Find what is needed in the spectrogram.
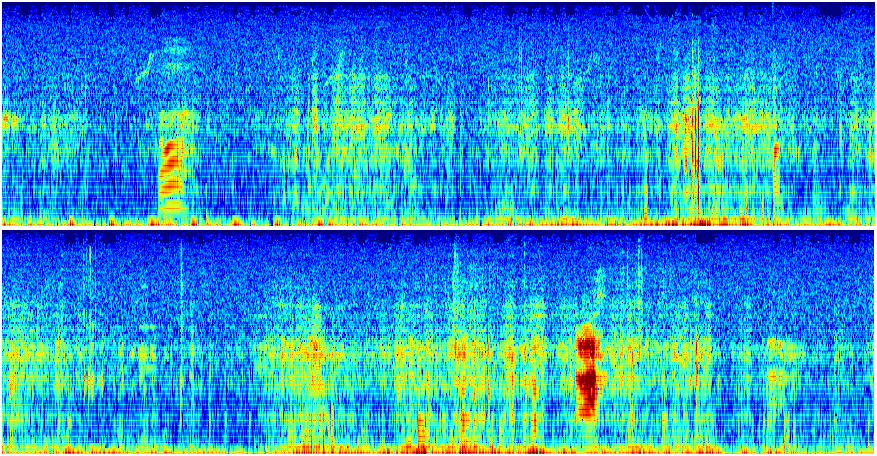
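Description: Mountain bike ridden over a stony dirt trail, picked up by a chest-mounted camera: an uneven rumble and rattle of the tyres and frame over rocks, with sharp knocks, the loudest about seven seconds in. A short shout is heard near the end.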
